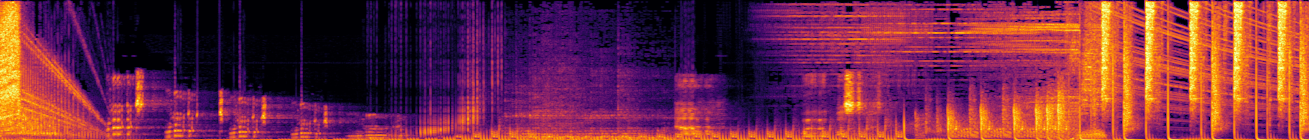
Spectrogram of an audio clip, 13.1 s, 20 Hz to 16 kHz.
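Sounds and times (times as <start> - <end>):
fast pulsing synth bass: 0.0 - 13.0
rising noise sweep: 3.9 - 9.1
falling-pitch sweeps: 4.0 - 8.0.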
